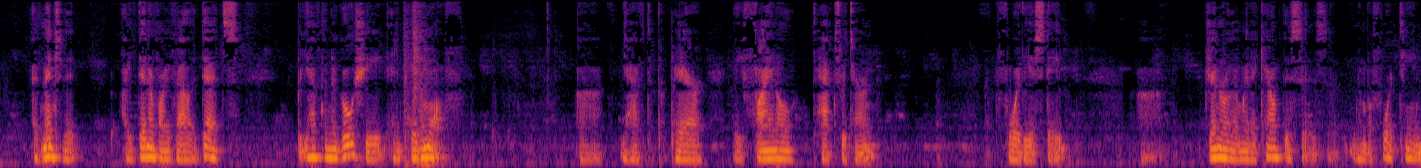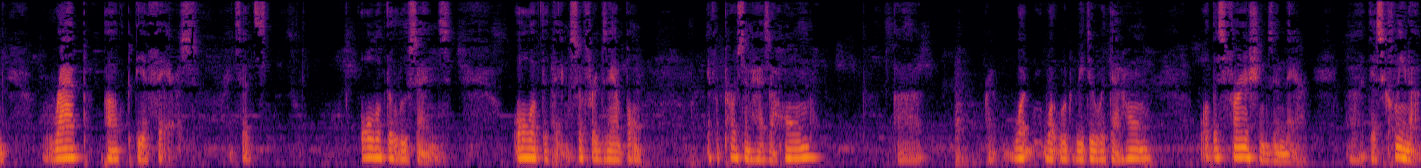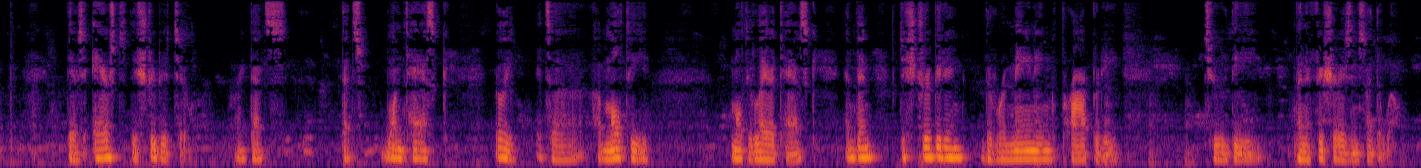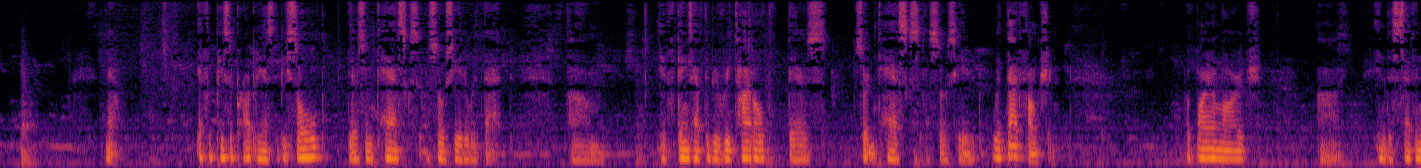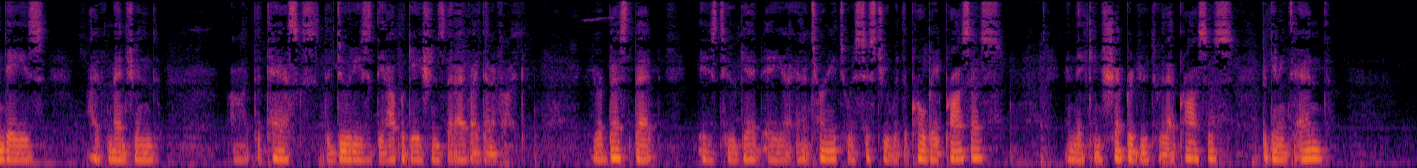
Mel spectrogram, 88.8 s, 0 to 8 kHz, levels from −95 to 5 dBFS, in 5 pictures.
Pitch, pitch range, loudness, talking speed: 105 Hz, 95-120 Hz, -33 LUFS, 125 wpm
